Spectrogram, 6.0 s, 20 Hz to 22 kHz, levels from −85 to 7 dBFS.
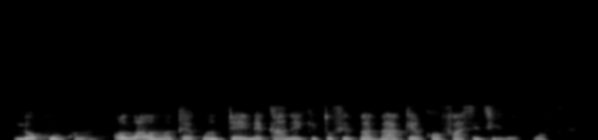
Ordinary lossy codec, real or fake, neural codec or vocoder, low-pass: none; fake; codec, 16 kHz, 1.1 kbps, Voila-Tokenizer; 5.4 kHz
